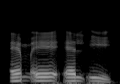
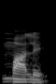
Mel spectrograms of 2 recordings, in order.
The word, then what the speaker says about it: Male: s-t-r-a-i-n strain after Malay m-a-l-e so you can this is pronounced in the terms of Maldive Malay but in terms of General English male because of Mali had terminated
